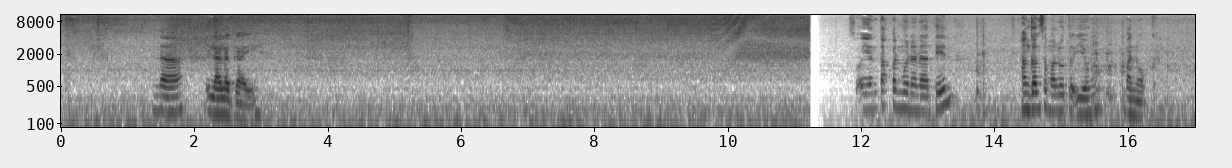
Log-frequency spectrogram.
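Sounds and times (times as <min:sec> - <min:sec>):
chicken and onions sizzling: 0:00.0 - 0:11.3.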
